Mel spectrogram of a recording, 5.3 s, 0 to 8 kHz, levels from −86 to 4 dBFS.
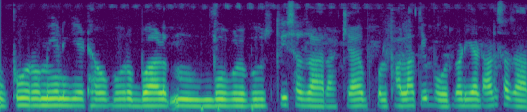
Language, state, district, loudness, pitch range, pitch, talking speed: Haryanvi, Haryana, Rohtak, -18 LUFS, 170-180 Hz, 175 Hz, 240 wpm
